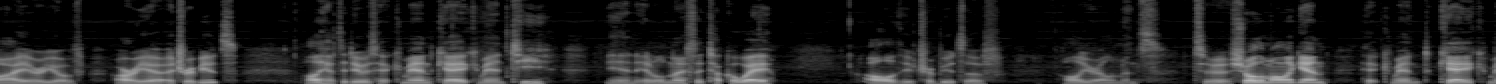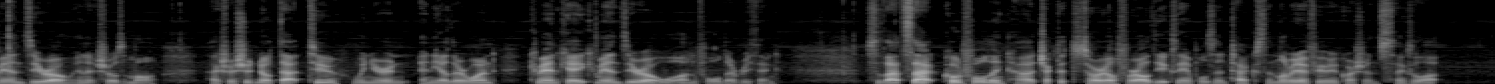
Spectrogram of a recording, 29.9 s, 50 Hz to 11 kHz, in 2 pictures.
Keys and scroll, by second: 4.5 super+k, 5.1 super+t, 14.4 super+k, 15.0 super+0, 20.5 super+k, 20.9 super+0.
